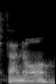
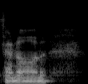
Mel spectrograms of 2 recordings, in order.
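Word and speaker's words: Fanon: 1960s uh by France Feno, who was uh you know, sometimes people just pronounce it Fenon.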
